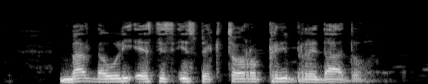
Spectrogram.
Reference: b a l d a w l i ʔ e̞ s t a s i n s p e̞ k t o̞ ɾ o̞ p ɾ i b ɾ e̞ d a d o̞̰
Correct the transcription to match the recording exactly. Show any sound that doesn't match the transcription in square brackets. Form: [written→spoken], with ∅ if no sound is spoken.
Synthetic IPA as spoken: b a l d a w l i ʔ e̞ s t [a→i] s i n s p e̞ k t o̞ ɾ o̞ p ɾ i b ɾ e̞ d a d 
